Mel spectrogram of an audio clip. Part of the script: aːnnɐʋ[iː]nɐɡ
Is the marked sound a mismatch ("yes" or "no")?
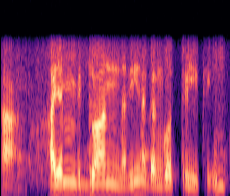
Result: no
